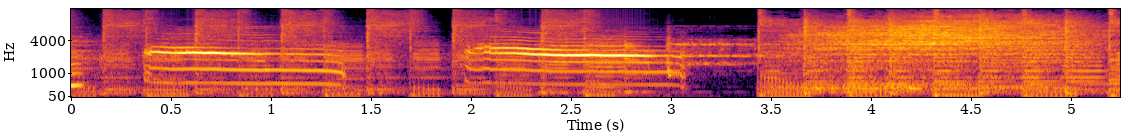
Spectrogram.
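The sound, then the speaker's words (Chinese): A cat meows twice, each a long, drawn-out, fairly high cry that sags slightly in pitch, over a steady rhythmic music track that carries on alone afterward. “吃饱可以开心的玩耍，聪明的小朋友猜对了吗？我就是猫咪。”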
